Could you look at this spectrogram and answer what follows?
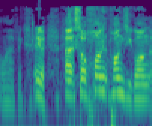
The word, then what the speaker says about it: Huang Jiguang: So I think, you know, I mean, Huang Jiguang, he was a hero.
